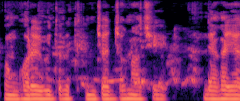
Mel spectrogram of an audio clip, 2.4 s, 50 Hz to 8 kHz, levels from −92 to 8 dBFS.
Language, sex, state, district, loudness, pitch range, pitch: Bengali, male, West Bengal, Paschim Medinipur, -20 LUFS, 120-125 Hz, 120 Hz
